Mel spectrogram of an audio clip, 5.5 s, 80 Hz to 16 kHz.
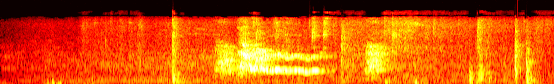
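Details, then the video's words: Two pet dogs indoors, a Toy Poodle × Pomeranian mix and a Chihuahua, waiting behind the door to welcome their owner home; a high, drawn-out whine that wavers for about a second, with short yips and scuffling before and after. "わんちゃん２匹のお出迎え ミックス犬とチワワ"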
